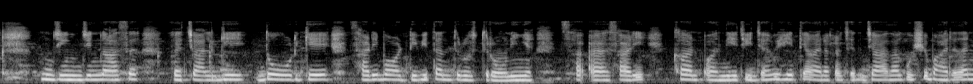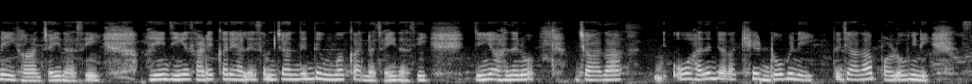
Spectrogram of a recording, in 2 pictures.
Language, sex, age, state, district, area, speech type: Dogri, female, 18-30, Jammu and Kashmir, Reasi, rural, spontaneous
